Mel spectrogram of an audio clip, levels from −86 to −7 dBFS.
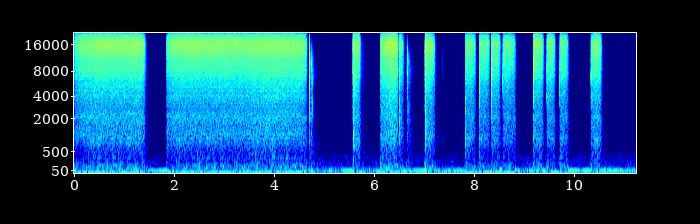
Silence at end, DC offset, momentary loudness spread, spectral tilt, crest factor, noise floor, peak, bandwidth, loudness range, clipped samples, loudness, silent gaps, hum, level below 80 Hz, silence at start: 0.7 s; under 0.1%; 9 LU; 2 dB/octave; 30 dB; -62 dBFS; 0 dBFS; over 20 kHz; 5 LU; under 0.1%; -27 LUFS; none; none; -62 dBFS; 0 s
